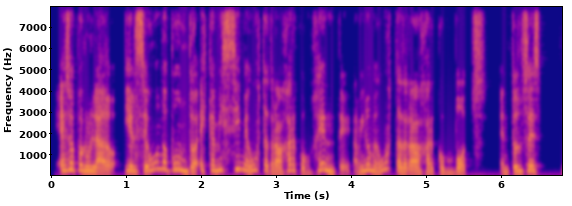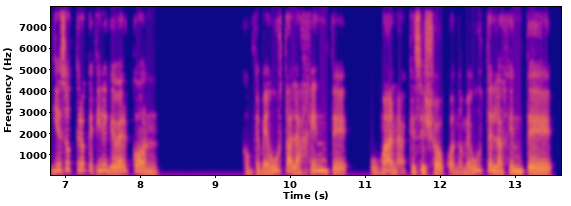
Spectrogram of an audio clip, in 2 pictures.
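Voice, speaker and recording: This woman's mid-range voice keeps a moderate pace on a dry, studio-quality recording. She has a Rioplatense Spanish accent and works as an audio fiction producer, here voicing her opinions as a podcast guest. Her manner is informal and slangy, full of conversational tags.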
